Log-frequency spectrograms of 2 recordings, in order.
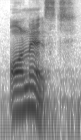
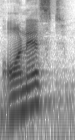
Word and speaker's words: honest: this edge sound is honest the word begins with H or any s T but we pronounce it as honest hear the word H remains silent so we will go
